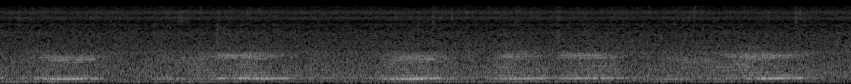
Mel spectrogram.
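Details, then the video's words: A frog in Bohol, Philippines, calls through a rain shower, giving short, deep, humming croaks with faint upper overtones at a loose, uneven rhythm of roughly one every two seconds, set against constant rain noise. "Strange Sound of a Frog"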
